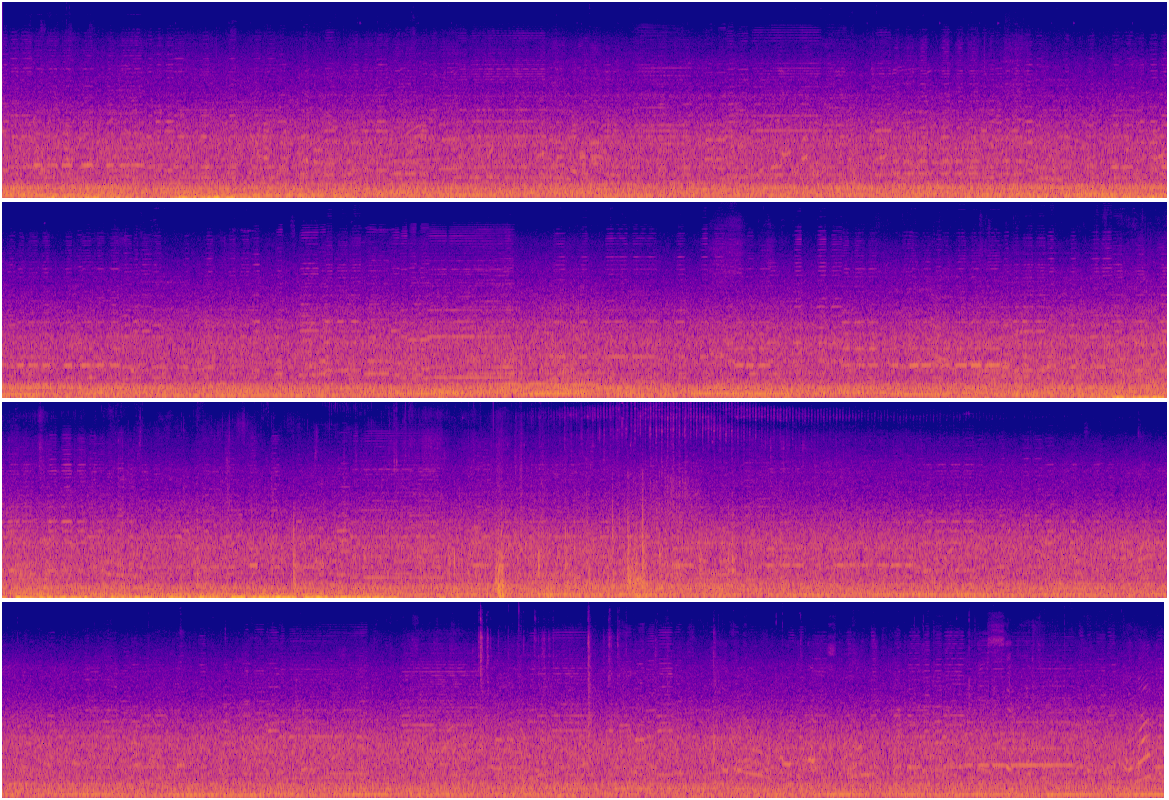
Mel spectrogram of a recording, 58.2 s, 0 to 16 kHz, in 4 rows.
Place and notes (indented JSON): {
  "title": "pont des arts, paris",
  "date": "2010-06-22 15:00:00",
  "description": "paris pont des arts, tourists, akkordeon, water",
  "latitude": "48.86",
  "longitude": "2.34",
  "altitude": "29",
  "timezone": "Europe/Paris"
}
